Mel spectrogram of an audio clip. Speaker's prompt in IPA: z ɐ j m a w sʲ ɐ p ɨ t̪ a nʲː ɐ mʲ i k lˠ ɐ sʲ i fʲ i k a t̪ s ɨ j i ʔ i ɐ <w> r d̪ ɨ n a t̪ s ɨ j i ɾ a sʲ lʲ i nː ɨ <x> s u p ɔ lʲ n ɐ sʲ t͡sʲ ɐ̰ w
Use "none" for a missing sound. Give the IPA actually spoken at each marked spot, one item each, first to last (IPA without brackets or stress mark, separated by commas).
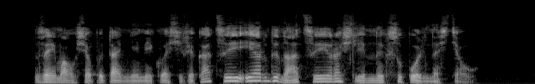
none, x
